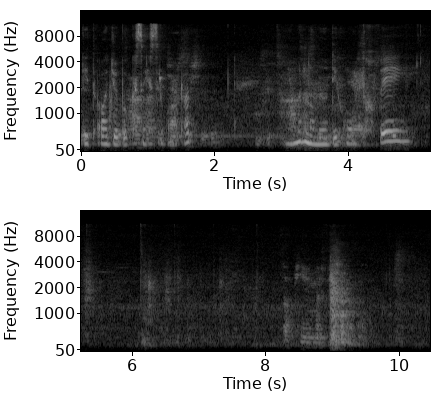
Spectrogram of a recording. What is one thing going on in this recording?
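A young woman talks calmly and casually into a nearby microphone.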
